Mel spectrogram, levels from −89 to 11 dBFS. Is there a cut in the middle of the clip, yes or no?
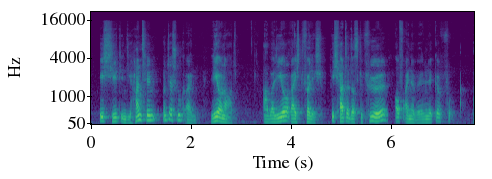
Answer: yes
